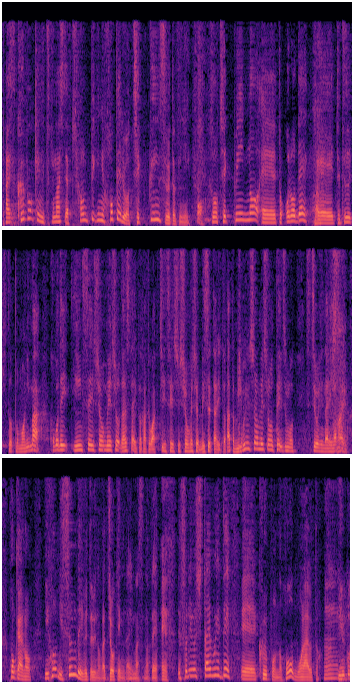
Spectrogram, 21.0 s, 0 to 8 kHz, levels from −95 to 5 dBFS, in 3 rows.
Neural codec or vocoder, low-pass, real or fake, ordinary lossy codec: codec, 16 kHz, 1.1 kbps, Voila-Tokenizer; none; fake; none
